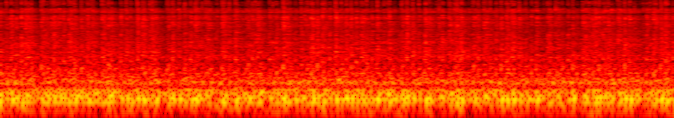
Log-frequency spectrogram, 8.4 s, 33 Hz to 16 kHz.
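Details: Brand-new race motor with a radical camshaft on its first fire-up, with big overlap and lobe separation; the throttle blade is about 6% open to hold idle. Deep, choppy, loping idle that fires cleanly with no blow-by; healthy normal lopey idle.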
